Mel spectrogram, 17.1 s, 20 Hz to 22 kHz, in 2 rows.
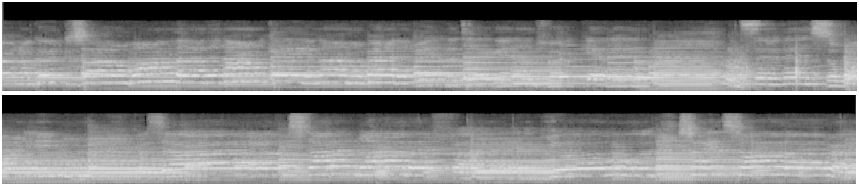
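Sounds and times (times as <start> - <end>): instrumental accompaniment: 0.0 - 17.0
woman singing: 0.0 - 17.0.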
